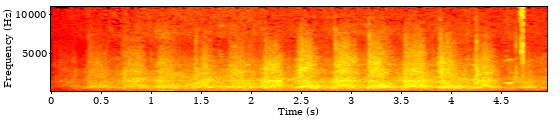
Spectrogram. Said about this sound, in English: Crowds chanting in adulation of Francisco Franco, the dictator who ruled Spain from the end of that country's civil war in 1939 until his death 50 years ago next weekend.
